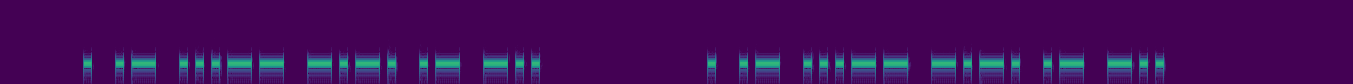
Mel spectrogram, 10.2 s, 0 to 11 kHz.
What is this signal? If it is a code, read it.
Morse code, heard as a keyed tone, about 20 wpm, 700 Hz. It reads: EA3CAD EA3CAD
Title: DXCC-100 Call Signs - 6 Characters - Repeated 3x - 20wpm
